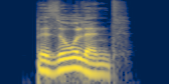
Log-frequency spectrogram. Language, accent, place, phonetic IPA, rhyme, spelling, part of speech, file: German, Germany, Berlin, [bəˈzoːlənt], -oːlənt, besohlend, verb, De-besohlend.ogg
- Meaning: present participle of besohlen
